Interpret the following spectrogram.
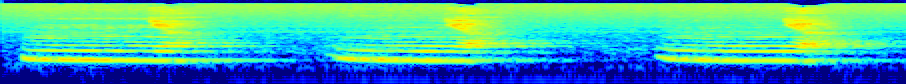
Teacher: if we pronounce the ny, we have to use the middle of our tongue. This part will rise up and touch to the roof of our mouth.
